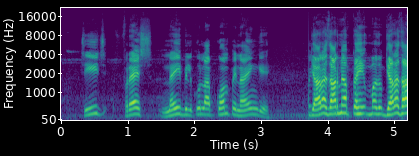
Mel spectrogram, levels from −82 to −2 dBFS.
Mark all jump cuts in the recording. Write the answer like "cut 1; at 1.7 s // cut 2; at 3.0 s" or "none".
cut 1; at 3.7 s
